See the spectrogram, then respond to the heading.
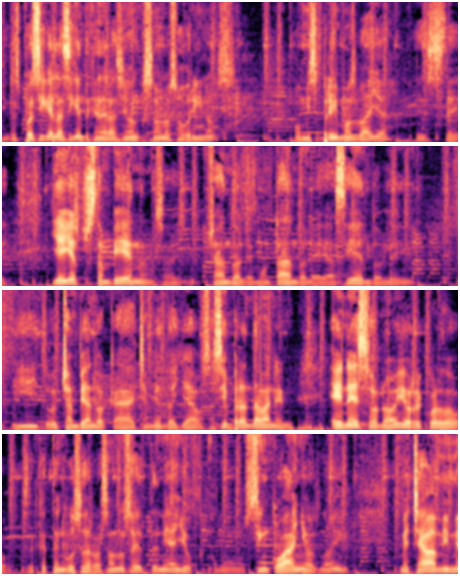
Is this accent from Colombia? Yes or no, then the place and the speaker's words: no; Mexico City, Mexico; born there; Tengo 27 años de edad y vivo en Distrito Federal, nací en el Distrito Federal.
